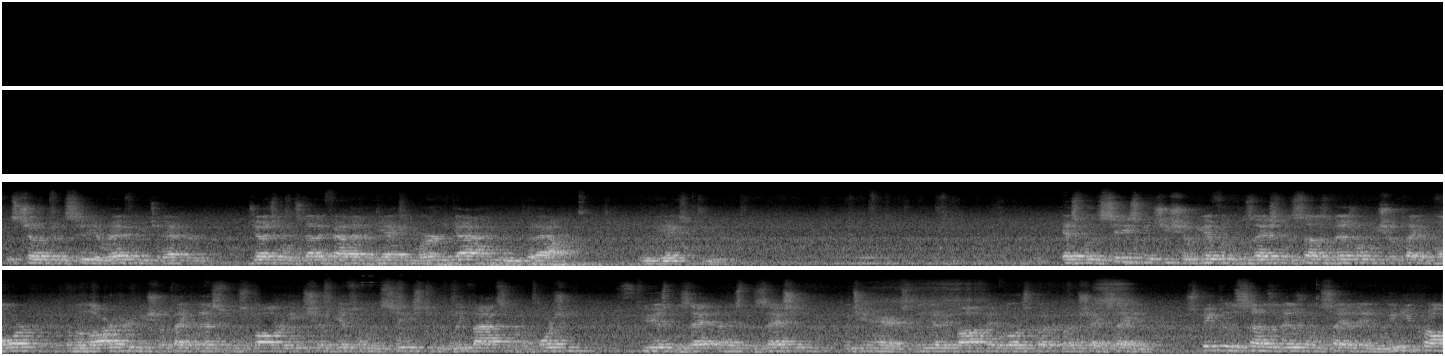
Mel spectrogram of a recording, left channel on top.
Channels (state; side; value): silent; left; digital silence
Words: was chosen to the city of refuge, and after judgment was done, they found out that he actually murdered the guy, he would be put out. He would be executed. As for the cities which you shall give for the possession of the sons of Israel, you shall take more from the larger, you shall take less from the smaller. Each shall give some of the cities to the Levites in proportion to his possession, which he inherits. Then Yodhe-Vafe, the Lord spoke to Moshe, saying, speak to the sons of Israel and say to them, when you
